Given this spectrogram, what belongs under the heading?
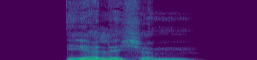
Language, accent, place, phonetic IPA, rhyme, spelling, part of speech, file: German, Germany, Berlin, [ˈeːɐ̯lɪçm̩], -eːɐ̯lɪçm̩, ehrlichem, adjective, De-ehrlichem.ogg
- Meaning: strong dative masculine/neuter singular of ehrlich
